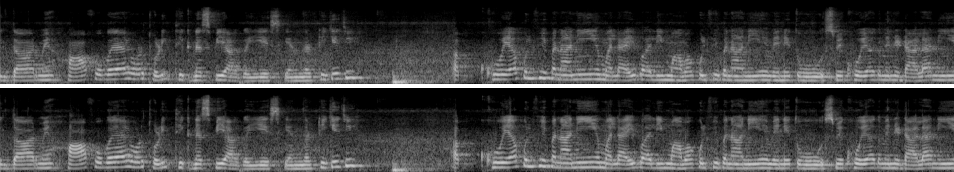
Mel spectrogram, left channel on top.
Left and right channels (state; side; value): normal; both; correlation 0.55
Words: में हाफ़ हो गया है और थोड़ी थिकनेस भी आ गई है इसके अंदर। ठीक है जी। अब खोया कुल्फ़ी बनानी है, मलाई वाली मावा कुल्फ़ी बनानी है मैंने, तो उसमें खोया तो मैंने डाला नहीं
